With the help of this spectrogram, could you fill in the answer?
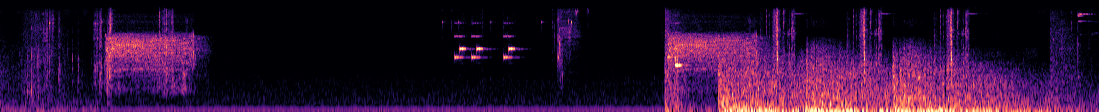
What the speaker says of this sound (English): time to pull out, gonna go with my cowboy repeater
